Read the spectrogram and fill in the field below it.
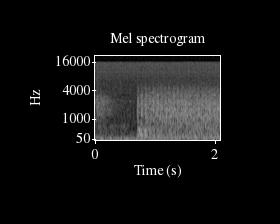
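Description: A shotgun fires in a video game.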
